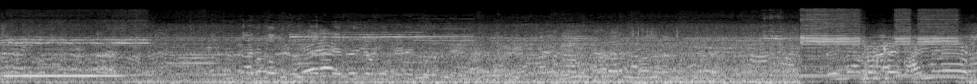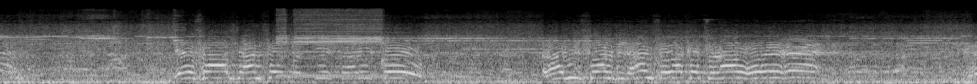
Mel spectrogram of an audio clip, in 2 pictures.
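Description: A large crowd of men chants and shouts slogans loudly outdoors.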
